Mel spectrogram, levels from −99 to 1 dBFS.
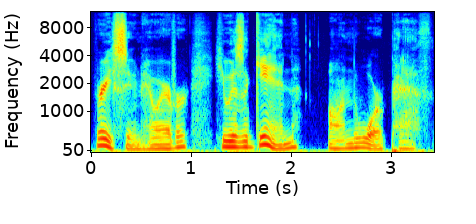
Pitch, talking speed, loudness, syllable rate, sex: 110 Hz, 175 wpm, -19 LUFS, 4.8 syllables/s, male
